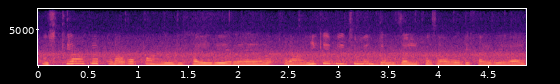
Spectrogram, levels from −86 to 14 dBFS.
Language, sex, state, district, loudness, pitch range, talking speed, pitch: Hindi, female, Uttar Pradesh, Varanasi, -16 LUFS, 195-255 Hz, 245 wpm, 210 Hz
